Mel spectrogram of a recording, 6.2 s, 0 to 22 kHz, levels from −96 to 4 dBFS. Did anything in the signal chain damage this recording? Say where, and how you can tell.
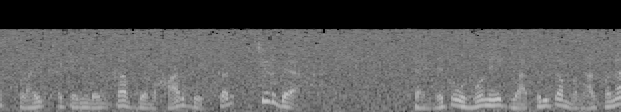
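Yes. The sample-format conversion stage reduced the audio to a very low bit depth with dither, leaving about 3 bits. Dither was added before rounding, so the quantisation error became a steady, even white hiss instead of gritty distortion. That hiss runs through the whole clip at about the same level as the speech itself, so the speech sits inside a constant noise floor. It does not pump or break up with the signal.

The second fault sounds like a codec stage, likely MP3 compression. Nothing reaches above 8.3 kHz, which points to a hard lowpass applied by an encoder short of bits, which fits a bitrate around 30 kbps. Throughout the clip the damage is plainly audible as a watery, swirling texture, where weak frequency components drop in and out from frame to frame, and consonant attacks smear.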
